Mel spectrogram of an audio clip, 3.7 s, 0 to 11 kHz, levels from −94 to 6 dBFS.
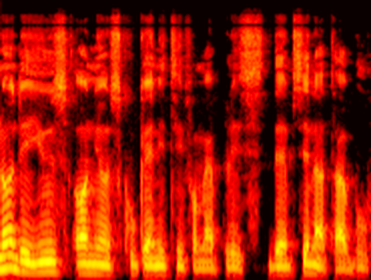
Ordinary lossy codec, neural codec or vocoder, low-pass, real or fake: none; none; 9.9 kHz; real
